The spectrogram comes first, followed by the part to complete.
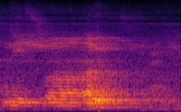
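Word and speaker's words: نصاب: syaratnya sudah sampai Nis Nun Shad alif ba dibacanya nisab kita lidar biasanya kepala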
